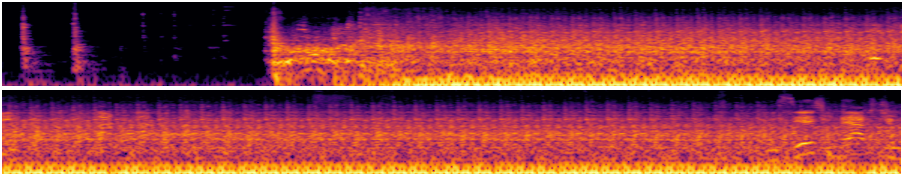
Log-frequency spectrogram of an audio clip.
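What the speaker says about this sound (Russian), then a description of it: "сейчас попробуем, как запустится МАЗ после зимней спячки" A MAZ truck sitting idle through the winter cranks briefly and fires up, then settles into a loud, steady, rough diesel idle close by. Voices speak over the engine.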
